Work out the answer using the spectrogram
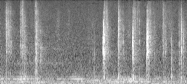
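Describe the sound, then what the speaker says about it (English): A tarot card deck is shuffled close up in quick riffling bursts, a few soft ones first, then sharper, crisper riffles in a rhythmic run, with no talking. "they're so fun to shuffle. I love this deck."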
